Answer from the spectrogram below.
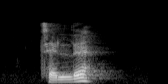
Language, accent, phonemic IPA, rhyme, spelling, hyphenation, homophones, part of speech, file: German, Austria, /ˈtsɛlə/, -ɛlə, Zelle, Zel‧le, Celle, noun / proper noun, De-at-Zelle.ogg
- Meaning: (noun) 1. cell (segregated room): in a monastery or convent 2. cell (segregated room): in a prison 3. cell 4. cell (component of a battery)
